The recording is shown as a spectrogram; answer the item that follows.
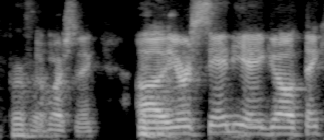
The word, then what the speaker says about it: Sapochnick: Is that the proper way to pronounce it? Yeah, Sapochnick. Perfect. Sapochnick.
